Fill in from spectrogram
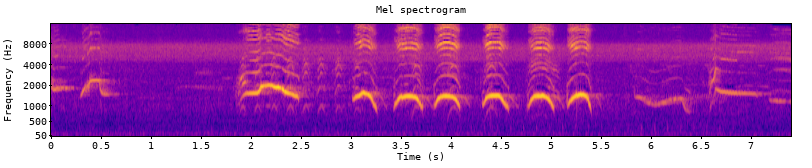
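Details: A male black-throated laughingthrush sings its forest-style morning call to stir wild birds to reply. After an opening whistle comes a run of seven loud, evenly spaced arched notes, then quieter falling whistles.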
